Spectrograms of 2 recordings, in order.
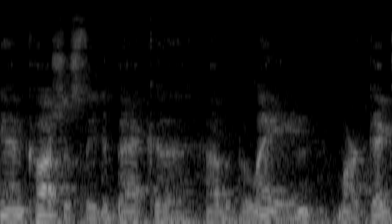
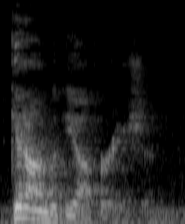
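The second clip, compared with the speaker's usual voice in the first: much louder command; commanding surgeon; 6 semitones higher, 12 dB louder than usual. A narrator's reading. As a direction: take charge of the room.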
